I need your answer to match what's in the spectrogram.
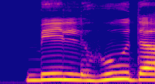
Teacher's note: دال کے اوپر کھڑا زبر ہے، ایک الف کے برابر پڑھیں گے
